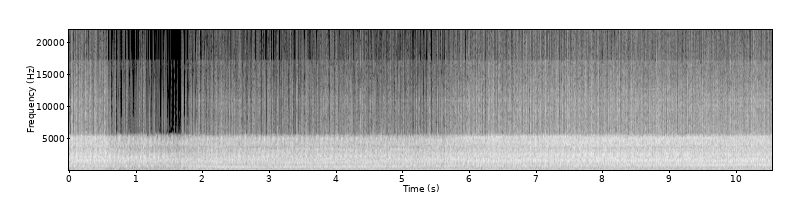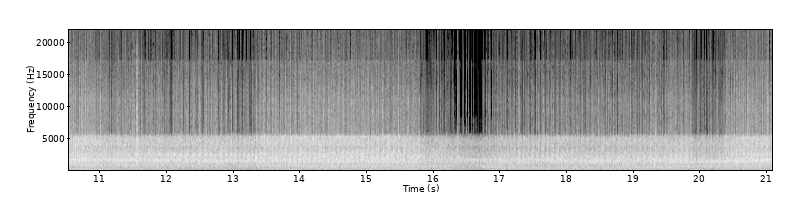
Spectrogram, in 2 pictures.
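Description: A kart engine buzzes loudly close by, its pitch rising and falling with the throttle.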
